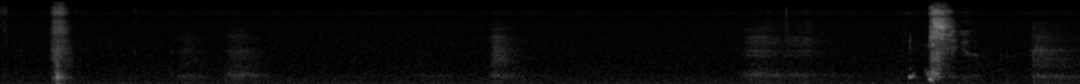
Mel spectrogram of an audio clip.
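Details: Sneezing: several sneezes, some stifled and muffled, two sharper full bursts, soft breaths between, quiet room.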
